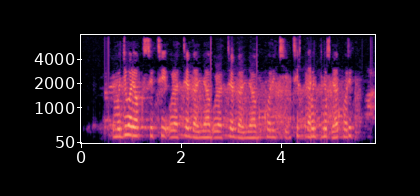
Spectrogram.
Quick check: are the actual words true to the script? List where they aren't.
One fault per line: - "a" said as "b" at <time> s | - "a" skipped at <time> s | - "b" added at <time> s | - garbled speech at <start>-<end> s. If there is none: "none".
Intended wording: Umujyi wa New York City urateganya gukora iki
- "New" skipped at 1.0 s
- "urateganya" added at 2.7 s
- garbled speech at 4.2-5.5 s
